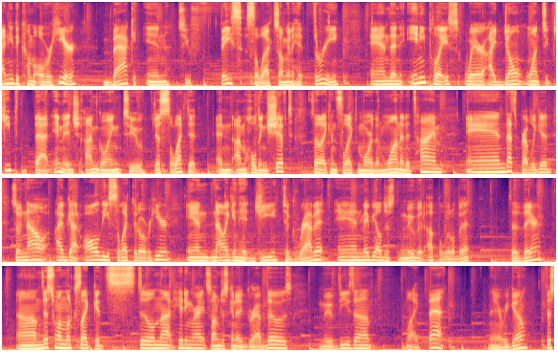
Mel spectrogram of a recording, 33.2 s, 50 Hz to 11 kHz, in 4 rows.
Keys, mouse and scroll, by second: 0.6-1.1 scroll down 3, 1.4-3.0 shift+middle drag, 4.2 3, 5.3 scroll up 1, 6.2 scroll down 2, 9.5 click, 11.2 shift+click, 12.0 shift+click, 12.9 shift+click, 13.4 shift+click, 14.1 shift+click, 14.9 shift+click, 15.3 shift+click, 17.4 scroll up 2, 20.0 g, 25.2 click, 26.1 shift+click, 26.9 shift+click, 28.3 g, 32.0 click.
